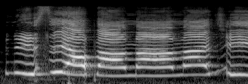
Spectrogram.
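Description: A woman's voice letting out a high, drawn-out wail in a few long held notes, a mock cry that sounds almost sung.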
